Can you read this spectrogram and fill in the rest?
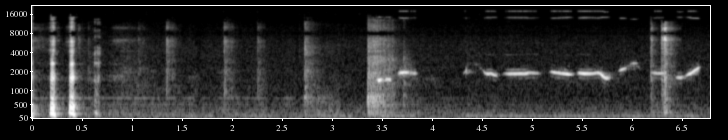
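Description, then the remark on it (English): A person whistles a short, wavering tune, clear, after a few sharp clicks and a brief breathy burst. No one speaks. “I don't know why I'm whistling. It's probably really loud.”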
